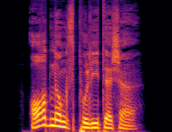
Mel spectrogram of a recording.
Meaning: inflection of ordnungspolitisch: 1. strong/mixed nominative/accusative feminine singular 2. strong nominative/accusative plural 3. weak nominative all-gender singular
- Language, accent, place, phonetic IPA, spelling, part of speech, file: German, Germany, Berlin, [ˈɔʁdnʊŋspoˌliːtɪʃə], ordnungspolitische, adjective, De-ordnungspolitische.ogg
